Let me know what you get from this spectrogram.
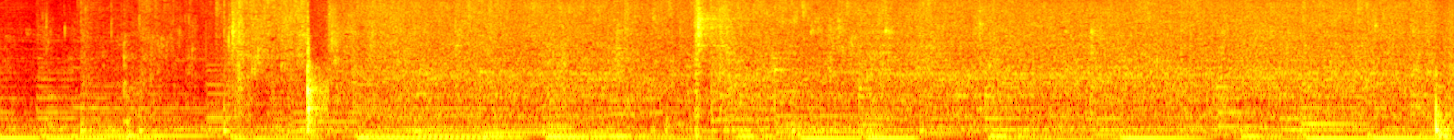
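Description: A gloved hand tossing and mixing chives, sliced onion, carrot and chilies with frying flour in a bowl for Korean chive pancake (buchujeon) batter: a steady wet squishing and rustling, with a sharp click against the bowl about a second and a half in and another a couple of seconds later.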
